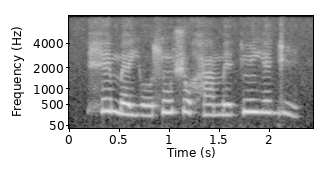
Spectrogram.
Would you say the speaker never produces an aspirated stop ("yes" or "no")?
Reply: yes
